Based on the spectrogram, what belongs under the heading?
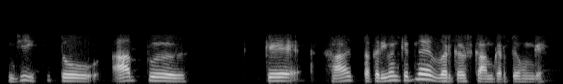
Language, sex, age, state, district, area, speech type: Urdu, male, 18-30, Uttar Pradesh, Aligarh, urban, conversation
